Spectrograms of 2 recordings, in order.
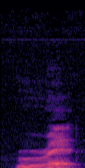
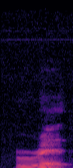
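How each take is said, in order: First: The r is smooth with the tongue curled back. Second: The same.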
